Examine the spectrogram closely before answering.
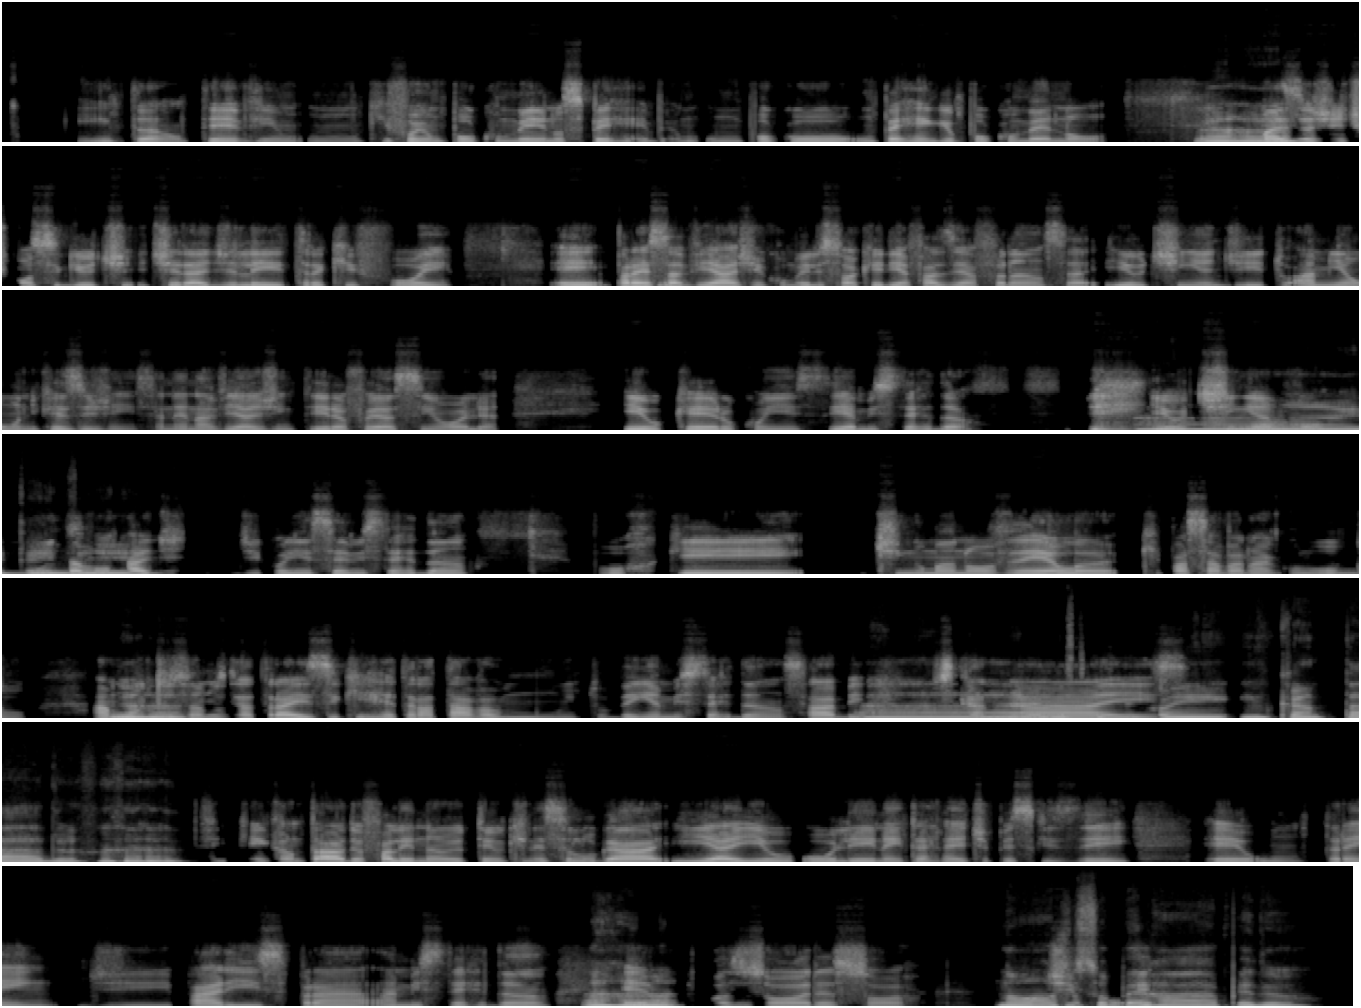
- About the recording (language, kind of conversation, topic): Portuguese, podcast, O que você faz quando a viagem dá errado?
- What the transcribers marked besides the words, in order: tapping; chuckle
